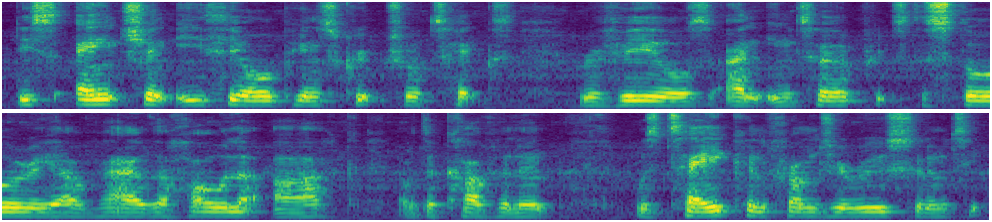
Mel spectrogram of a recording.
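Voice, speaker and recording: A man narrating a teaching video, reading scripture passages aloud in a measured way. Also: mid-range voice, slight background noise, low-quality recording. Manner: steady, measured reading of quoted texts. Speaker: preacher narrating.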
